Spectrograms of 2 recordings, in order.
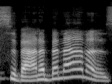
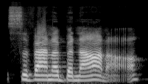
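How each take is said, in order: First: It is said in an American accent. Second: It is said in an Australian accent. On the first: The speaker calls it right. "But Americans like, you know" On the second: The speaker calls it wrong. "if I say Savannah Banana, it sounds stupid"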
